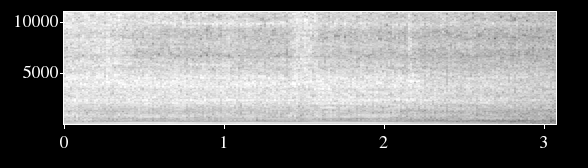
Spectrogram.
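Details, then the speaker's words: Hyundai Verna 1.6 SX VTVT petrol, 112,965 km, first owner: engine revs up cleanly and falls back smoothly to idle with no misses or knocks, described as smooth and excellent; healthy engine. "బండి engine sound వినండి friends చాలా smooth గా excellent గా ఉంటది బండి engine అయితే"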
